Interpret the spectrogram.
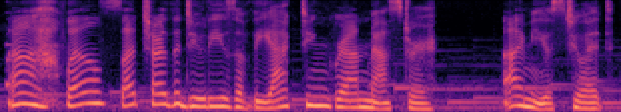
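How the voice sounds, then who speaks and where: A woman's voice: medium pitch, normal speed, over music, lightly acted. A woman playing a dutiful, gracious young knight commander in a video game, polite and earnest. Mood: modest, earnest.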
